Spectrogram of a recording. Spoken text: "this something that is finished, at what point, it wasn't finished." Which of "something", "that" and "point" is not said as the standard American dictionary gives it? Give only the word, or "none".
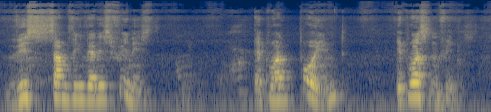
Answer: none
